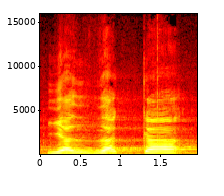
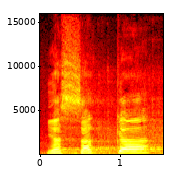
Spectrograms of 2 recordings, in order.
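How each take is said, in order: First: The middle consonant is a voiced th sound. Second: The middle consonant is a hissing s sound. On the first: "jangan sampai dibaca seperti huruf dzal" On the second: "jangan sampai dibaca seperti huruf sin"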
